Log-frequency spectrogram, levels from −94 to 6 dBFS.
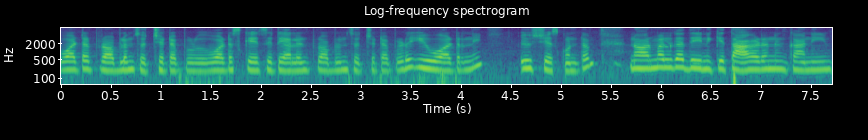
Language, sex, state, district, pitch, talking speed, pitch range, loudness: Telugu, female, Andhra Pradesh, Srikakulam, 210 Hz, 140 wpm, 200-230 Hz, -19 LUFS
